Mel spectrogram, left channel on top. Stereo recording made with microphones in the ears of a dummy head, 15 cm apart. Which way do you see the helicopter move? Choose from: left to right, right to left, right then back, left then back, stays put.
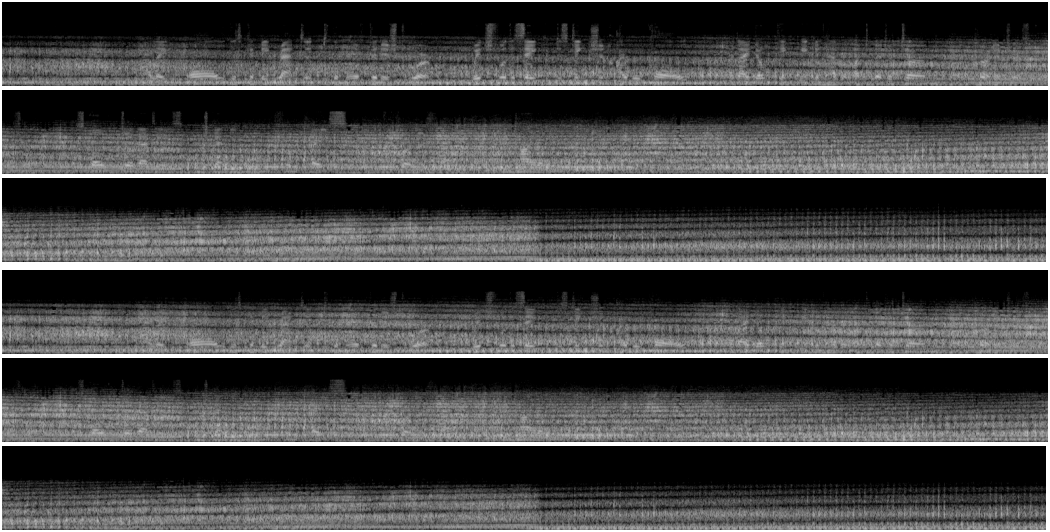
right to left.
